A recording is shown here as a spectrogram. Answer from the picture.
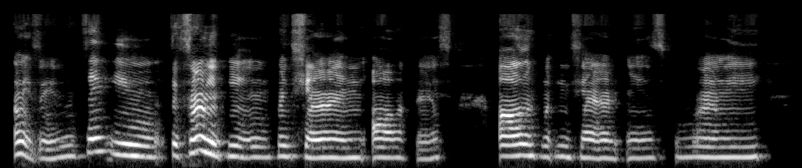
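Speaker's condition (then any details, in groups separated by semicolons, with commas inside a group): Moebius syndrome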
